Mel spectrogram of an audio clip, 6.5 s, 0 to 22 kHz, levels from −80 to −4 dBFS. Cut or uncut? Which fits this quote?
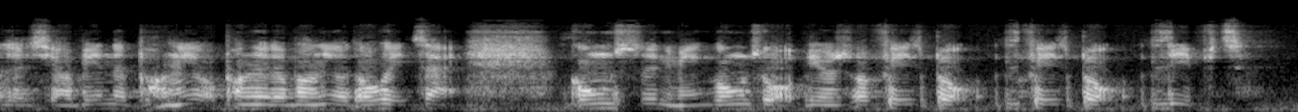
cut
